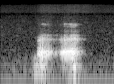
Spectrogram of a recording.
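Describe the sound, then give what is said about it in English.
A throaty burp in two quick croaking pulses, back to back, loud against an otherwise quiet background with no talking. “I don't usually find burping jokes funny, but I can't stop burping.”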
